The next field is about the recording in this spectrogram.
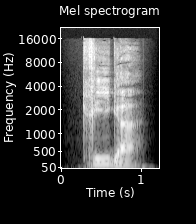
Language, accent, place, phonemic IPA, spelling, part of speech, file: German, Germany, Berlin, /ˈkʁiːɡɐ/, Krieger, noun / proper noun, De-Krieger.ogg
- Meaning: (noun) warrior; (proper noun) a surname originating as an occupation, originally for a mercenary soldier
